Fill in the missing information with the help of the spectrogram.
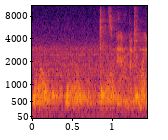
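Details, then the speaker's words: Doppler of a term fetus: rapid, regular whooshing heartbeat running in the 140s (140–146 beats a minute), a normal fetal heart rate; the rate later accelerates to 162 with fetal movement. "and this baby's heart rate is running in the 140s"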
